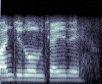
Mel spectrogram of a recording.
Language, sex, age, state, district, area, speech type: Dogri, male, 18-30, Jammu and Kashmir, Udhampur, rural, conversation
